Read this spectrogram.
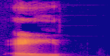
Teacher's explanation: Your jaw has to open, then come back up, and your tongue goes up for t.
